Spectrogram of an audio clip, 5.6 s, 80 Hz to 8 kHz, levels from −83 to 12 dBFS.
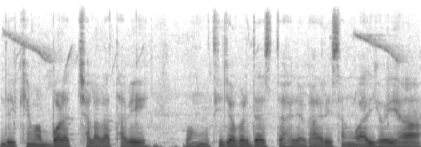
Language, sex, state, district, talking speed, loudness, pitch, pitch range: Chhattisgarhi, male, Chhattisgarh, Sarguja, 170 wpm, -17 LUFS, 120 Hz, 115-120 Hz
